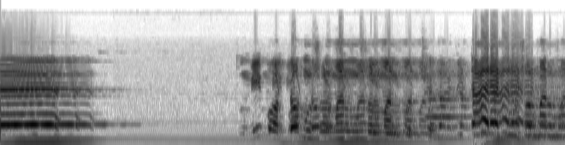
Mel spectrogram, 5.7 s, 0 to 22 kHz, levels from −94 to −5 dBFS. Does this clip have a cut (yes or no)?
yes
